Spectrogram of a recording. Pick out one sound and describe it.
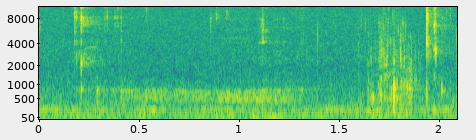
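A young woman sips from a mug.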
